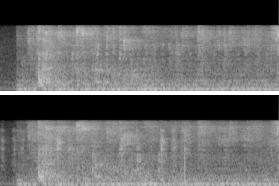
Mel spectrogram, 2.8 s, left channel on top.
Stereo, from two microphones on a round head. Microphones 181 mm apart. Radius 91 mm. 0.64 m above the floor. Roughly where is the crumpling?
Centre.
